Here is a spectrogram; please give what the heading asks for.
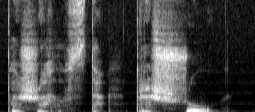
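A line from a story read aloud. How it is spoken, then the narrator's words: Whisper. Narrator (Russian): Прошептала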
